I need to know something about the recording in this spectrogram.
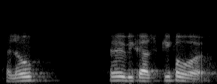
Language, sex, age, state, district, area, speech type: Assamese, male, 18-30, Assam, Sonitpur, rural, conversation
